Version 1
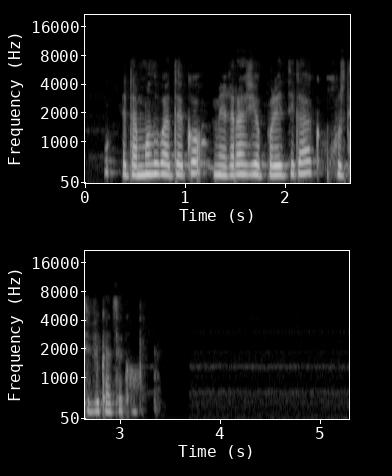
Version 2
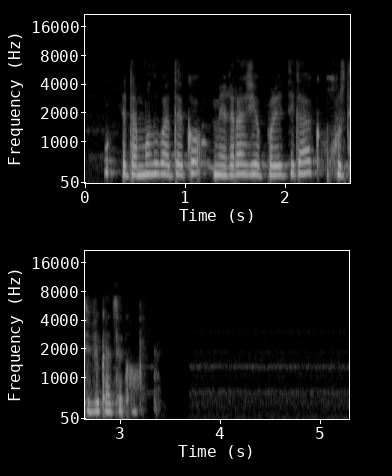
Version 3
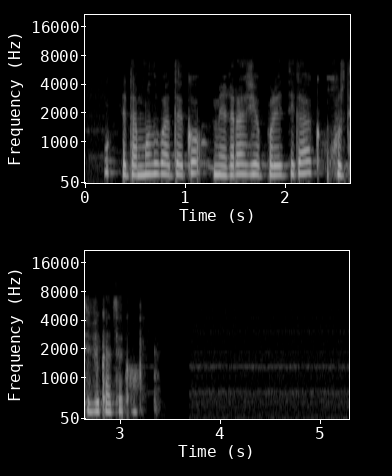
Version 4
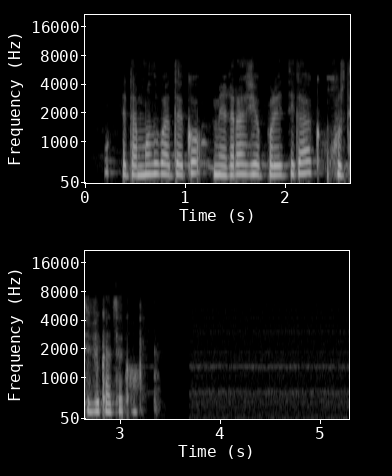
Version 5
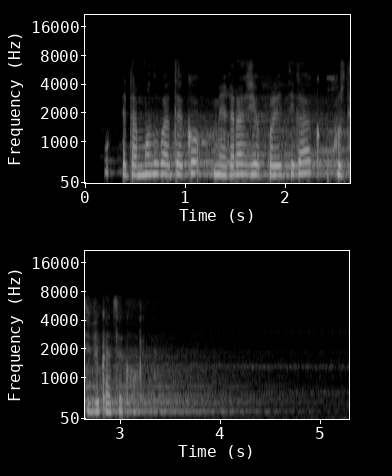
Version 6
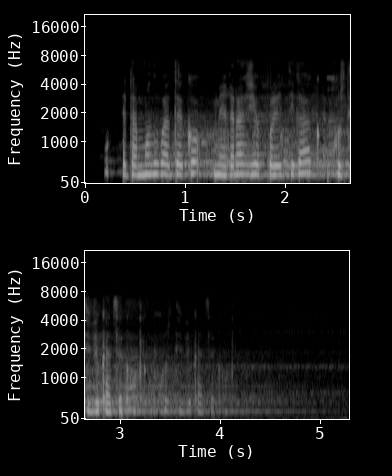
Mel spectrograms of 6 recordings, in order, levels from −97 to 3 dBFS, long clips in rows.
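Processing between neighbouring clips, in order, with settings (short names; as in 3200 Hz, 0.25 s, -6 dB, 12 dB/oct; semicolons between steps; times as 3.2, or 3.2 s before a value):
compressor 12:1, threshold -32 dBFS, peak gain reduction 12.5 dB
transient shaper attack 0 dB, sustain -5 dB
opening faded in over 0.58 s; gain +1.5 dB
digital reverb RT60 3.7 s, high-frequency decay 0.7×, pre-delay 80 ms, DRR 12 dB; gain -2.5 dB
echo 0.919 s -14.5 dB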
